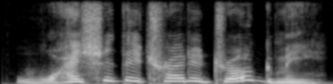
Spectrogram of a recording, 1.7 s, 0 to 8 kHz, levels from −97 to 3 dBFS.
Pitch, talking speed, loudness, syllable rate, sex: 215 Hz, 250 wpm, -18 LUFS, 4.6 syllables/s, male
